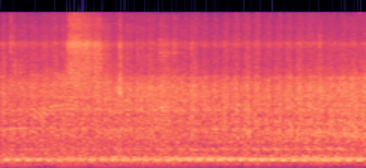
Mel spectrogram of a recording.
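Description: Diesel commuter railcar's engine running beside the platform: a steady, loud droning hum with a fast, even pulse.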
